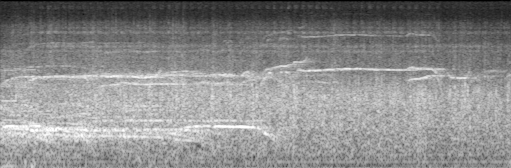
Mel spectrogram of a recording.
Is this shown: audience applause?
yes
